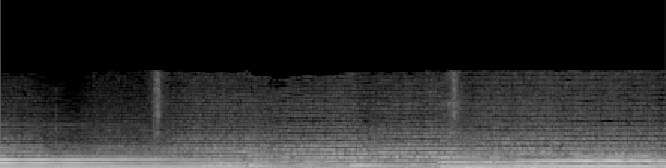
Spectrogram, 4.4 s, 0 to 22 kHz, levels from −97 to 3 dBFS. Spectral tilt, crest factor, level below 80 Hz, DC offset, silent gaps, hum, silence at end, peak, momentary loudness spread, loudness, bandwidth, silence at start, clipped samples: -7 dB/octave; 14 dB; -30 dBFS; under 0.1%; none; none; 0 s; -10 dBFS; 10 LU; -25 LUFS; 12.5 kHz; 0 s; under 0.1%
